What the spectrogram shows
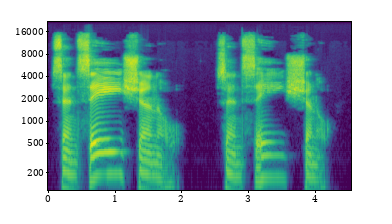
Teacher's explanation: Sensational four syllables the stress is on the second syllable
